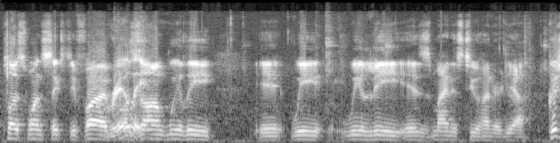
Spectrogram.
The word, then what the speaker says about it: Weili: Weili.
